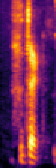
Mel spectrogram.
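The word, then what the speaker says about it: Souček: Ben hani bu programda galiba biz Sos, e, Sosek diye okunuyordu? Suçek. Suçek. Suçek.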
